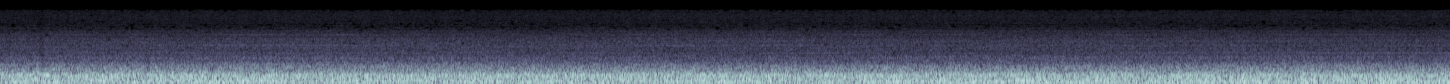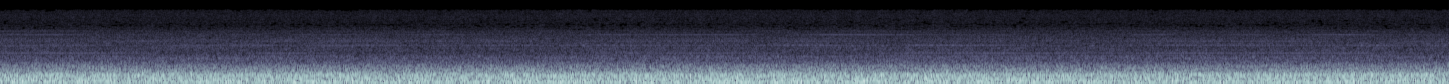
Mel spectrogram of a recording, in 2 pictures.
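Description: Steady drone of an airliner in flight heard from inside the cabin: engine and rushing-air noise with a constant low hum.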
